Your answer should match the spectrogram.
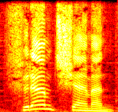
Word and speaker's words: Fremdschämen: Ee, şöyle e, Almanca'da Fremdschämen diye okunuyormuş. Evet Fremd, Fremdschämen. – Ee, başkası adına utanmak aslında başkası adına utanmak kadar da uzun bir şey sayılır zaten Fremdschämen.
